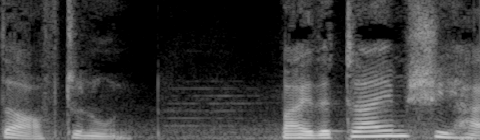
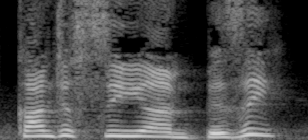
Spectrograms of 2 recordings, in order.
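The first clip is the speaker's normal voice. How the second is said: barked; 6 semitones higher than usual. A narrator's reading. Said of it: "barked the dog".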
